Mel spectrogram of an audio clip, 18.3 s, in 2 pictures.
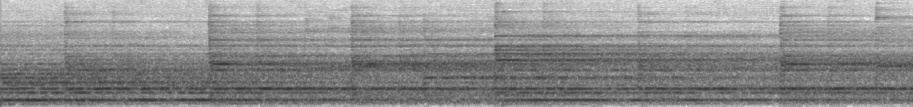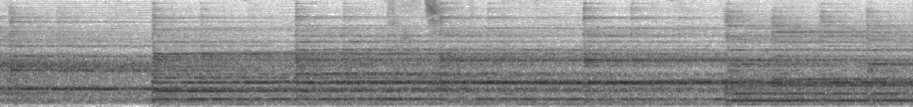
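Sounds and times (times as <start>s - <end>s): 
prepared piano effects: 0.0s - 18.2s.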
